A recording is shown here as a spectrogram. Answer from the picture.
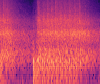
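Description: Long bursts of rapid automatic gunfire at close range, a fresh burst starting just under a second in and tailing off near the end.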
